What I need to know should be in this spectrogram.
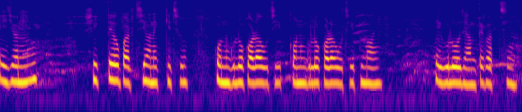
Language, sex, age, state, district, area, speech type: Bengali, female, 45-60, West Bengal, Darjeeling, urban, spontaneous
